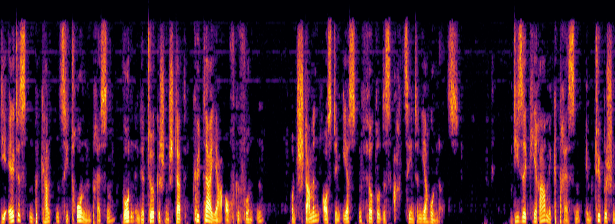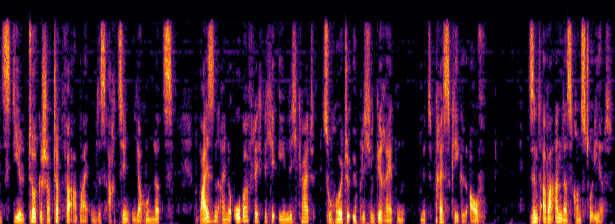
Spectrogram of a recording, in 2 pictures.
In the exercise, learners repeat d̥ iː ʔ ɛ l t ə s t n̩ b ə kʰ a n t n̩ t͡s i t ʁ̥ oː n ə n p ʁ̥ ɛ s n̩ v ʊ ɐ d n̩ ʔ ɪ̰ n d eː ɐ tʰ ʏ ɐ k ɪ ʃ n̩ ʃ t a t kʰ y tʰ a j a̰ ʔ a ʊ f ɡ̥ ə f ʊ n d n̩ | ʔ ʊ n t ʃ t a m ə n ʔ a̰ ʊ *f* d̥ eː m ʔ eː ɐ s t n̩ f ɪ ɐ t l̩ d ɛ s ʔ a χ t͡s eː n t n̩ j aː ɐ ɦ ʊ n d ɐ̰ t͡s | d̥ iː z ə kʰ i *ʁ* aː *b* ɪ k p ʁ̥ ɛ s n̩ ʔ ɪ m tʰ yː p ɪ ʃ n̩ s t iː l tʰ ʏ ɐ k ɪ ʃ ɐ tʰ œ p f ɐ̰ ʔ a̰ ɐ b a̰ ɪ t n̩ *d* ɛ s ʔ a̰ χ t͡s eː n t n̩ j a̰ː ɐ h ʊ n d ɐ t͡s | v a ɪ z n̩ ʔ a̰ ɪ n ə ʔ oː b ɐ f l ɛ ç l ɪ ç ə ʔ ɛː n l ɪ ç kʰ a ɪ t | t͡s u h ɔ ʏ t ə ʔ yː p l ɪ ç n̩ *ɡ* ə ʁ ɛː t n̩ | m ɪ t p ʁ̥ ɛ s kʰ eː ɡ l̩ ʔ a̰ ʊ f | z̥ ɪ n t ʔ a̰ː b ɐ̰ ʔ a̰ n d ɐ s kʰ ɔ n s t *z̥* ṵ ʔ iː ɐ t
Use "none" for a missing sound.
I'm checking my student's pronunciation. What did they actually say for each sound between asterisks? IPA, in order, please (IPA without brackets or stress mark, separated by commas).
s, ʁ, m, d, ɡ, ʁ̥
